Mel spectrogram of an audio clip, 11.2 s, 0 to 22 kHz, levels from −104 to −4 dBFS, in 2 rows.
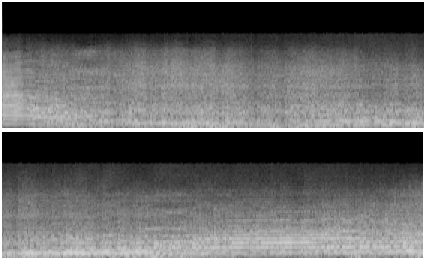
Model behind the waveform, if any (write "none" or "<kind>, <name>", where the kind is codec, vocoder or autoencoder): autoencoder, DAC-VAE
